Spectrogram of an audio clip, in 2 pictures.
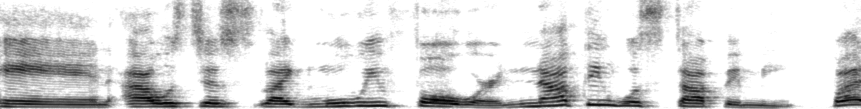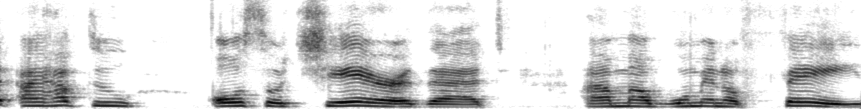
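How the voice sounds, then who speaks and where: With a Spanish accent, a woman speaks at a fairly slow pace in a fairly high pitch, her intonation lively. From Puerto Rico. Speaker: podcast guest. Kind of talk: interview testimony.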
